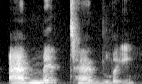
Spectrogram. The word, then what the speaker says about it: admittedly: Here we are saying ed. Admittedly. 4 syllables.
